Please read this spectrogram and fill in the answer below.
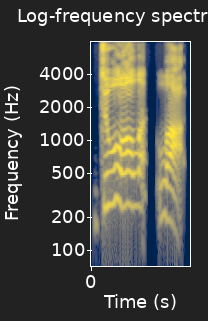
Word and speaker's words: Duloc: Also, sorry, let me let me pronounce that for everybody. Dualoc. Dualoc, like two locks, but Duloc.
